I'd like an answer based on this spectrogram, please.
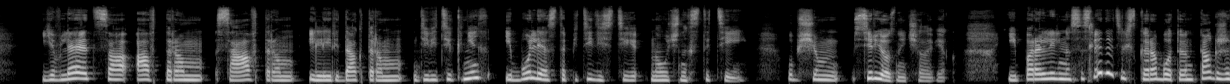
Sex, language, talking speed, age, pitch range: female, Russian, 110 wpm, 20-39, 195-250 Hz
